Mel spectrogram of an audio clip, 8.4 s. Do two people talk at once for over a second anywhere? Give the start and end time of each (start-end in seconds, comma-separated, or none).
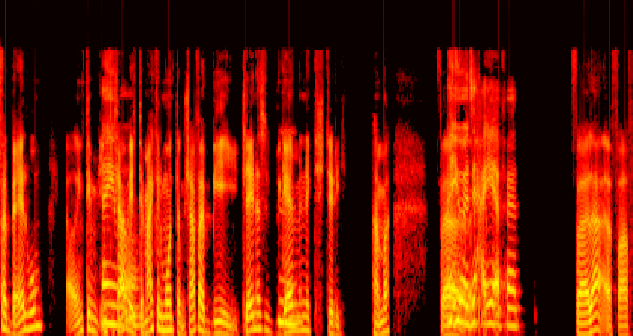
none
